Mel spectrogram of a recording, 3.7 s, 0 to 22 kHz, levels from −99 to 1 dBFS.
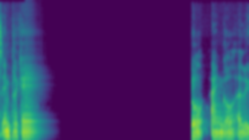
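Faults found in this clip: Long network dropout, 0.37 to 2.89 s: fading buzz, then about 2.1 s silence, a blank spectrogram gap. Likely packet loss outlasting concealment; 2.5 s lost.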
